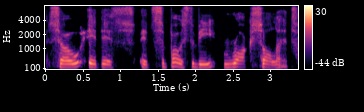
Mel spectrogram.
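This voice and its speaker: An auction house specialist with a Dutch accent is a guest in a relaxed conversational interview, where he weighs his words in a measured, reflective, even-handed way and laughs quickly now and then. His gravelly voice sits a bit high for a man. The recording is close and dry, with no echo or room sound.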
